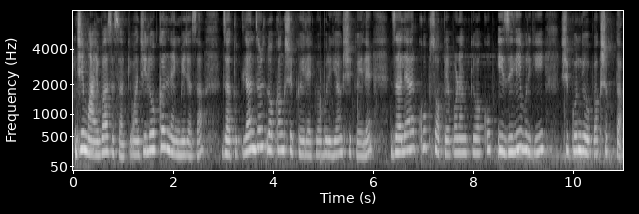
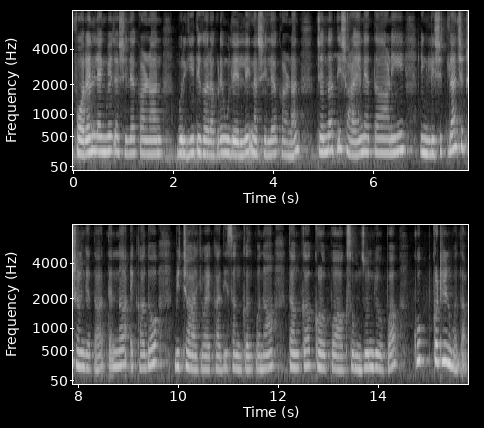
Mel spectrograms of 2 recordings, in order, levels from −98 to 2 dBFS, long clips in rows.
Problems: none marked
